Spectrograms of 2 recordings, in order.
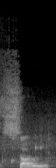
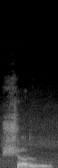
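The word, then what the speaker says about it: Sheru: And also he was also mispronouncing his own name which was not Su but Shahu which is s h e r u which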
